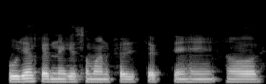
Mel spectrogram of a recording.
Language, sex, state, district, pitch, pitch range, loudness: Hindi, male, Bihar, Supaul, 120 Hz, 120-125 Hz, -17 LUFS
